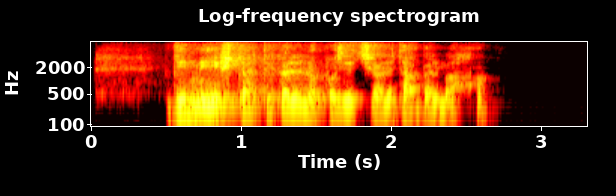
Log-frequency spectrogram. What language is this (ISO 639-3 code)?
mlt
